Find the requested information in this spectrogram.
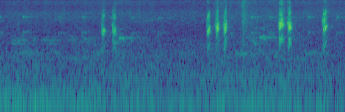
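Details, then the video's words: Red-vented bulbul fledgling that has fallen to the ground, giving short sharp chirps, single and in quick pairs, spaced over a few seconds against a quiet, faintly hissing outdoor background. "බිම වැටුනු කොන්ඩ කුරුලු පැටියා Red-vented Bulbul"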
